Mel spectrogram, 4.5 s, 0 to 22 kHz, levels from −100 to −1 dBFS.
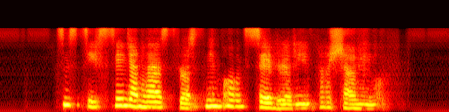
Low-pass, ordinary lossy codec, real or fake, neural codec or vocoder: none; none; fake; codec, 16 kHz, 0.5 kbps, FreqCodec, smaller model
